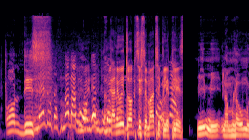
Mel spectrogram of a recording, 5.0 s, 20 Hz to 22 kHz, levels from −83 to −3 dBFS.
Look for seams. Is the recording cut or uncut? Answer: cut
